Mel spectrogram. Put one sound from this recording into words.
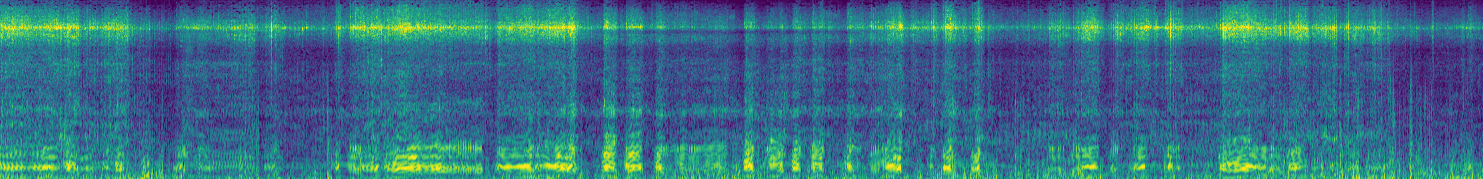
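A dirt bike engine revs and drones up close, rising and falling in pitch.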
